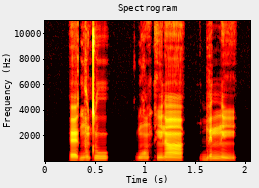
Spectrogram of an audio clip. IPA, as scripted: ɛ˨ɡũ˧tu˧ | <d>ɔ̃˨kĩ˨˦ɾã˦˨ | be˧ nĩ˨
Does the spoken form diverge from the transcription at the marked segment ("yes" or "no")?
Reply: yes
